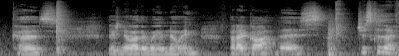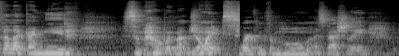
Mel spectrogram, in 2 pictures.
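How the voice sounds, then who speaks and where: At a moderate pace, a woman with a medium pitch speaks amid noticeable background noise and audible room echo. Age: 20s. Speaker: lifestyle vlogger. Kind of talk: casual vlog talk to camera. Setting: at home in apartment. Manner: chatty, filler-heavy.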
